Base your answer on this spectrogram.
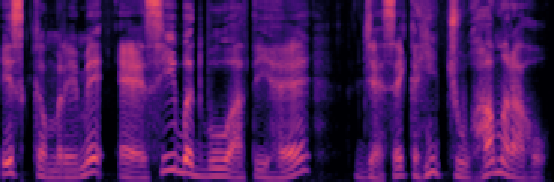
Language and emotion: Hindi, disgusted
